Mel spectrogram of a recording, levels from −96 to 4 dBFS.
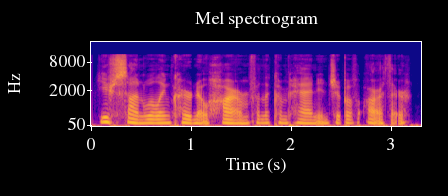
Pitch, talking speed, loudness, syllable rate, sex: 165 Hz, 200 wpm, -17 LUFS, 5.3 syllables/s, female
